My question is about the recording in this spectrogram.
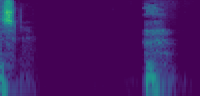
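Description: A man's spoken phrase trails off, a second of silence follows, then he gives a short sigh about one and a half seconds in.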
